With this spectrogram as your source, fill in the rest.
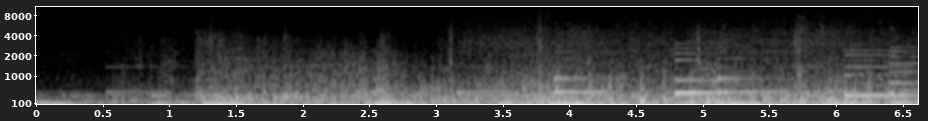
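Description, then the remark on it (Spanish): Steady rain hisses continuously at night as a man drives through it, alongside a deep, rumbling low drone, with faint tonal sounds drifting through; no voices, and the loudness stays fairly even throughout. “Ya de noche el hombre conduce bajo la lluvia, tiene aspecto de tranquilo provinciano,”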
